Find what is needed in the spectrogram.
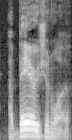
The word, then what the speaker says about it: Auberjonois: Would that be René Auberjonois? – Yes. I looked it up. René Aubert, it's the accent on the bear. Look at the phonetic. Auberjonois.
